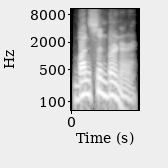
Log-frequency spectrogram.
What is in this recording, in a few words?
"Bunsen burner", American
